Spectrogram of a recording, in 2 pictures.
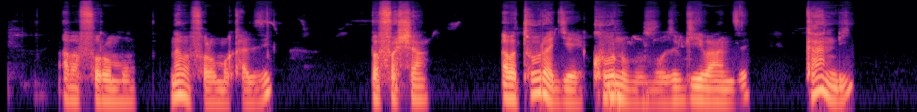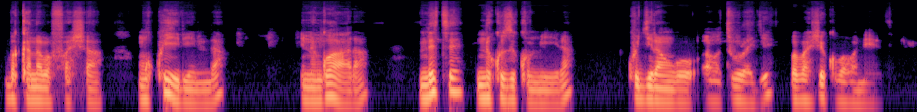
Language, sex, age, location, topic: Kinyarwanda, male, 18-24, Nyagatare, health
